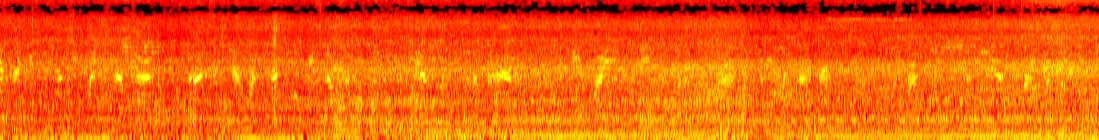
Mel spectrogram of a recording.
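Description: A small motor vehicle's engine hums steadily while driving along a street.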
